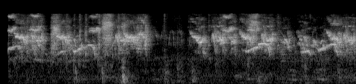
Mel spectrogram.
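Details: Cobalt recessive pied budgerigar, a blizzard-type pet parakeet, chattering in bursts of busy high warbles, squeaks and clicks, two long phrases split by a short pause.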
